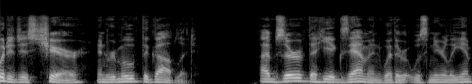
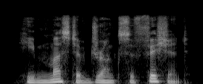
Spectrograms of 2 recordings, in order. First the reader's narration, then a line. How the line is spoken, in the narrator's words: said he to his brother in a low voice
